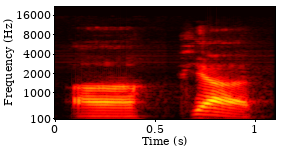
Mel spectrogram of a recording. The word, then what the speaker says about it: प्यार: Pyar.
